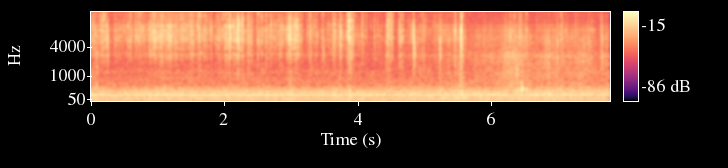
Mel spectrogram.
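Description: Long black nails slowly scratch and trace along the rows of draped silver sequin fabric, making a soft, bright crackling and rustling with many small sharp clicks. A steady low hum runs underneath throughout.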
